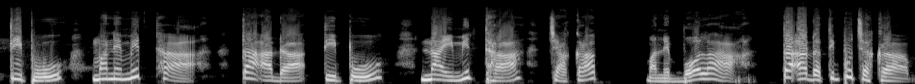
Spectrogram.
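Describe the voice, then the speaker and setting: A woman's voice: medium pitch, no room sound. A woman from Bangladesh, patiently teaching words and explaining each one in turn. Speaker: language teacher. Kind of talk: slow explanatory lesson.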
